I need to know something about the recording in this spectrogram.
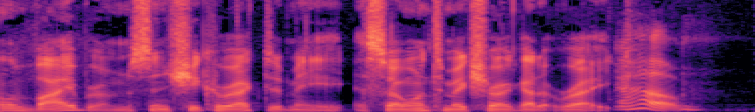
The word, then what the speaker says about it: Vibrams: Vibrams.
